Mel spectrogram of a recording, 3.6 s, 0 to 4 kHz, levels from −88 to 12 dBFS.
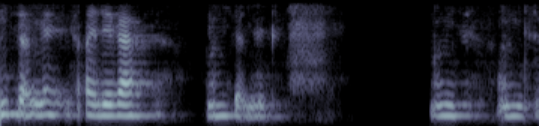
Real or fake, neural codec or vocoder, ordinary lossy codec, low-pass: fake; codec, 16 kHz, 4 kbps, FunCodec, trained on LibriTTS, 50 frames a second; none; 3.6 kHz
